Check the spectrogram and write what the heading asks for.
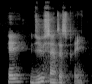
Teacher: there's a nasal vowel in Saint, which is kind of in the process of changing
